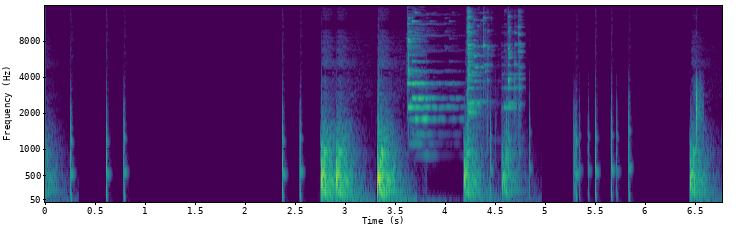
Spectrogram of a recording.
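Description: Short electronic game blips sound again and again.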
